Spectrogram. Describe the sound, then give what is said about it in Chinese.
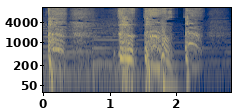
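Four harsh, forceful coughs from a person coughing desperately in a tense moment, each a loud burst separated by short pauses, with the last few closer together. “孙刘花拼命咳嗽着，既是给阁楼上的苏峰塔发信号，又是缓解自己的恐慌。”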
